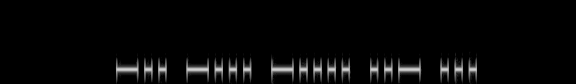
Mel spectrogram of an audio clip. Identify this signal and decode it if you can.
Morse code, heard as a keyed tone, about 17 wpm, 700 Hz. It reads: DB6US
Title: Five Challenging Letter-Number Combinations 17wpm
